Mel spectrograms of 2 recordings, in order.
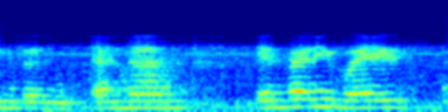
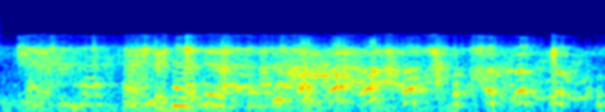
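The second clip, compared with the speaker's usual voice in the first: long, much higher peal of laughter; 11 semitones higher, 7 dB louder than usual. Real, not acted. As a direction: laugh hard at the perfect line. Laughing at the fortune line.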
